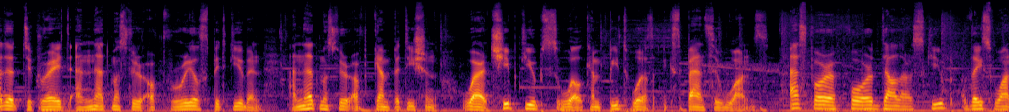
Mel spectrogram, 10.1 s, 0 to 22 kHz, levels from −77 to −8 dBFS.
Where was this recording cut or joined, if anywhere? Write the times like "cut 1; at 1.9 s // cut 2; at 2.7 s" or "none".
cut 1; at 7.8 s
